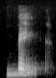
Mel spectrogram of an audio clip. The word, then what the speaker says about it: bake: some answers right bake bake it ends in bake voiceless even though you see a final e there the letter e bake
